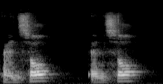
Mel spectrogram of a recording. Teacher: The word pencil, the letter I actually becomes the schwa sound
